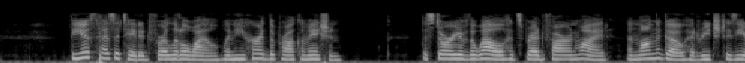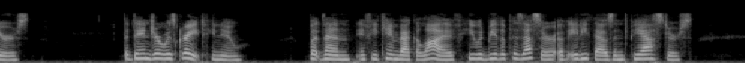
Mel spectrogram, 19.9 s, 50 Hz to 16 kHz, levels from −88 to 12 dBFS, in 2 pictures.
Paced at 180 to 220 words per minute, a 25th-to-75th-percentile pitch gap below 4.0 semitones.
No: average, 155 wpm; average, 2.9 semitones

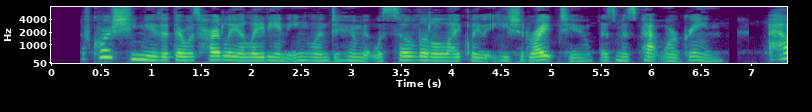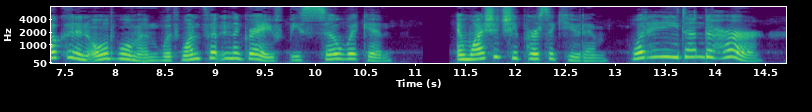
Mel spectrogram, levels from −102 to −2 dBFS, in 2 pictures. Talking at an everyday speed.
No: fast, 220 wpm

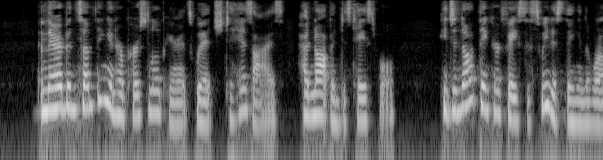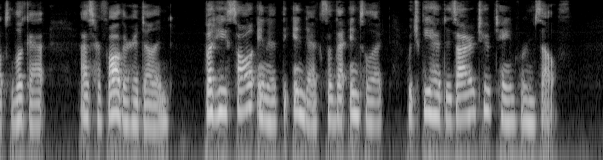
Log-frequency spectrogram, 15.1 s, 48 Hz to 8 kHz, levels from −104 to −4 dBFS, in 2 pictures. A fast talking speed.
Yes: fast, 220 wpm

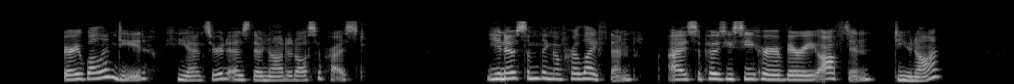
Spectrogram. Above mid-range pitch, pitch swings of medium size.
Yes: high, 235 Hz; average, 3.8 semitones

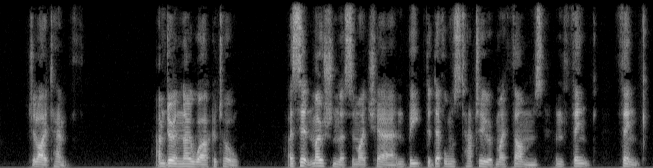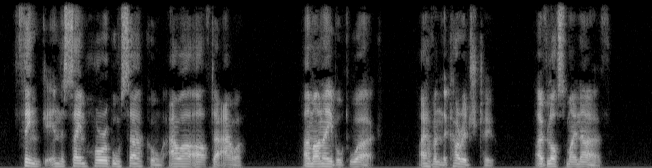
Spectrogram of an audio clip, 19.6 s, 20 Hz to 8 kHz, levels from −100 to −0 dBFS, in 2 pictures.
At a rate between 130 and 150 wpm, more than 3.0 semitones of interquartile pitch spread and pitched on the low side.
No: average, 145 wpm; average, 2.7 semitones; low, 115 Hz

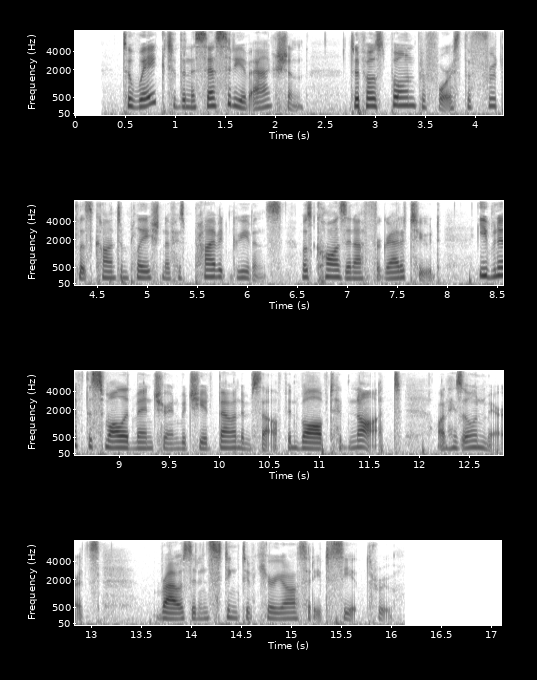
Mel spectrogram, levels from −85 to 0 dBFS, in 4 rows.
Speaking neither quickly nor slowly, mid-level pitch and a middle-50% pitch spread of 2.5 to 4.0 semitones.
Yes: average, 165 wpm; medium, 180 Hz; average, 3.6 semitones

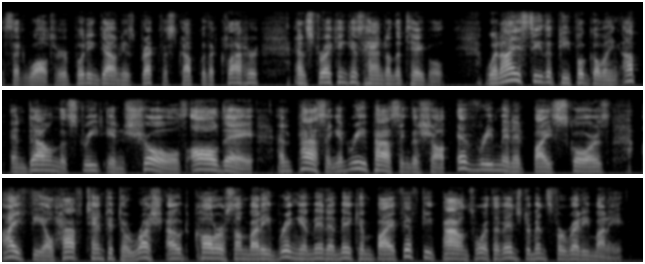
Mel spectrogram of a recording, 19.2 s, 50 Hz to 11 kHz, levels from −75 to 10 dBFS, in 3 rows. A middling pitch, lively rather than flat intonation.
No: medium, 145 Hz; average, 4.8 semitones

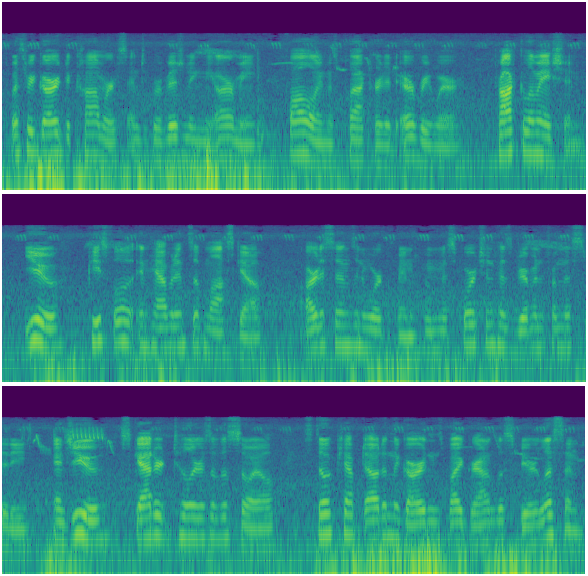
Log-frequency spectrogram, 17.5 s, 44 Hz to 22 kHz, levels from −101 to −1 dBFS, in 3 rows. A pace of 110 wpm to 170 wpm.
Yes: average, 160 wpm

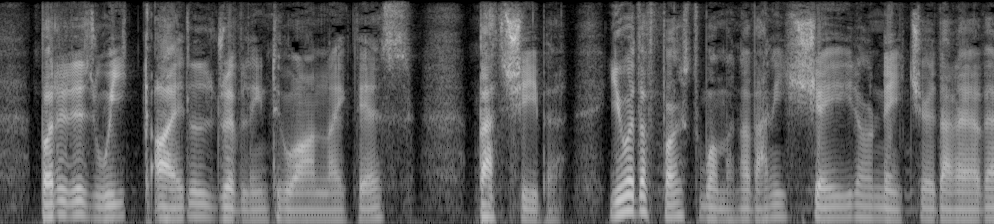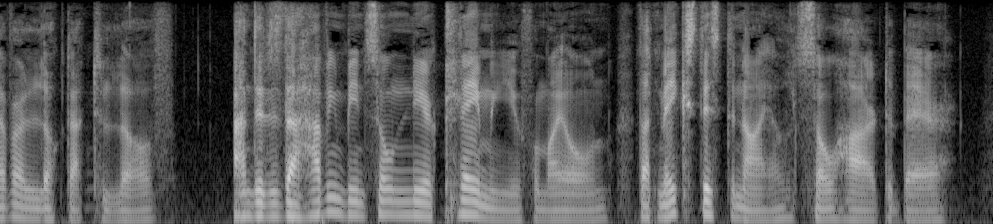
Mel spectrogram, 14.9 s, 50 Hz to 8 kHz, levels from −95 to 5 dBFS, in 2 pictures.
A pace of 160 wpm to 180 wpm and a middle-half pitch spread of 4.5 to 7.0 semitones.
No: fast, 205 wpm; average, 5.1 semitones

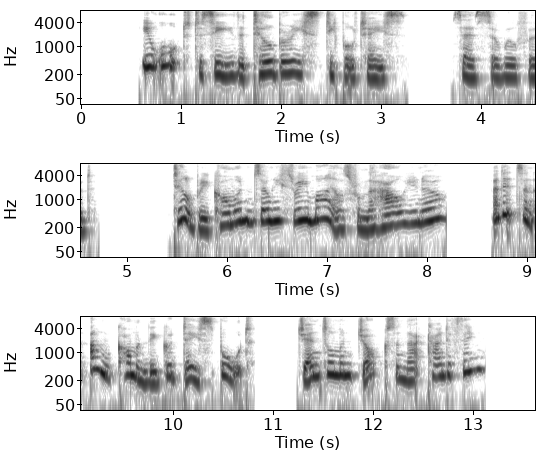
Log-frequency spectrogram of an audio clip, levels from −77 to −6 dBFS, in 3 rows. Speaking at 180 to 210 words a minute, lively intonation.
No: average, 150 wpm; wide, 8.1 semitones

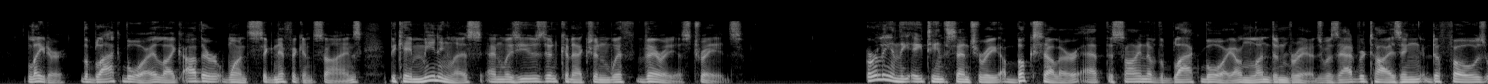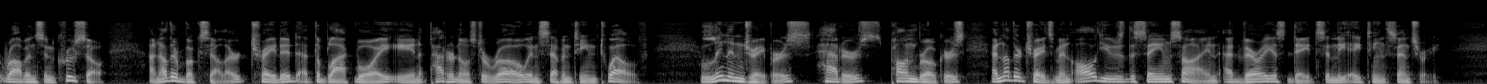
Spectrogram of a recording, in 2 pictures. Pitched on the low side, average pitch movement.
Yes: low, 110 Hz; average, 4.2 semitones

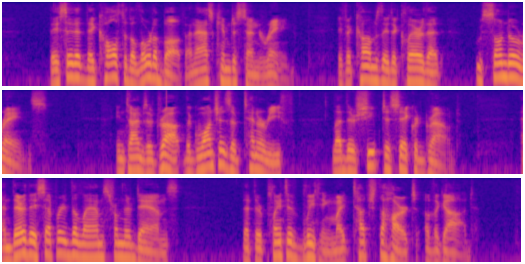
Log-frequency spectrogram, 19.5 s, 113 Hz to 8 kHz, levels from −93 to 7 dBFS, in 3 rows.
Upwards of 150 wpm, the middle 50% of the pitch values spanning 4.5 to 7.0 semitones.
Yes: average, 175 wpm; average, 5.1 semitones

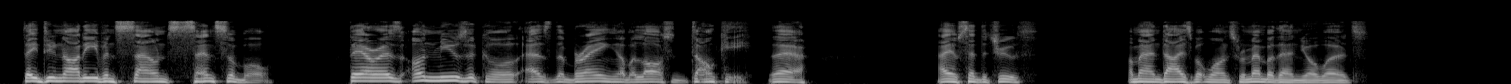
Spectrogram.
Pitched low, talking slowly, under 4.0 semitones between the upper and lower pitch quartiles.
No: low, 125 Hz; slow, 130 wpm; average, 4.3 semitones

